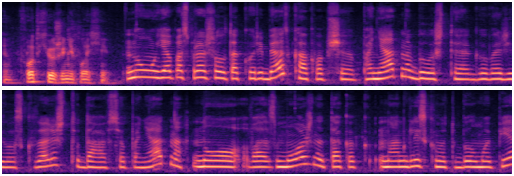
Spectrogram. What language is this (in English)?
Russian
